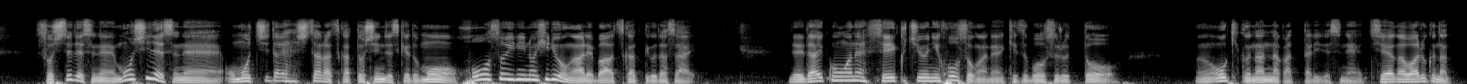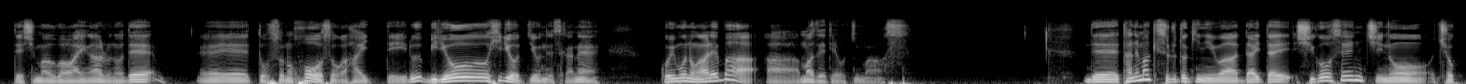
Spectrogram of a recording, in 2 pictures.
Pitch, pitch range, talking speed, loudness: 105 Hz, 90-140 Hz, 335 characters per minute, -19 LUFS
